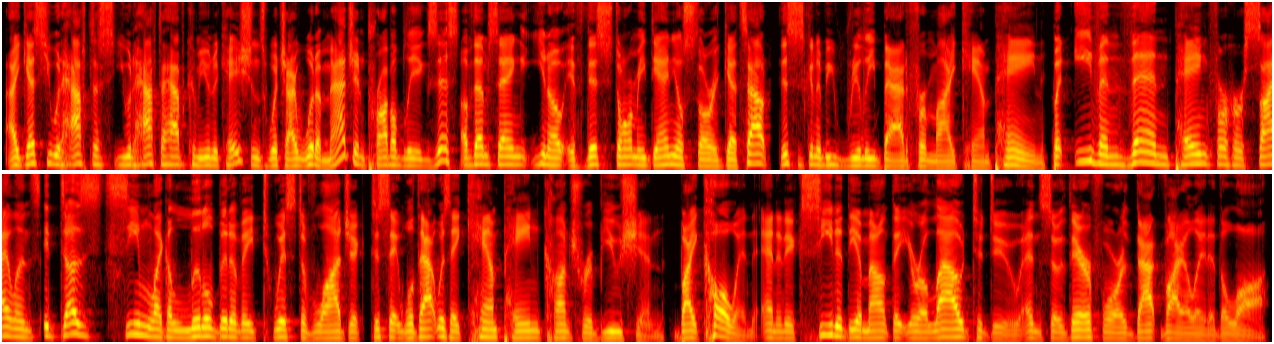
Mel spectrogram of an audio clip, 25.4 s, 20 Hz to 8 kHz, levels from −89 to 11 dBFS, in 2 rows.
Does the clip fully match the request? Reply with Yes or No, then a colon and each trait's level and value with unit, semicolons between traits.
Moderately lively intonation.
Yes: average, 3.8 semitones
